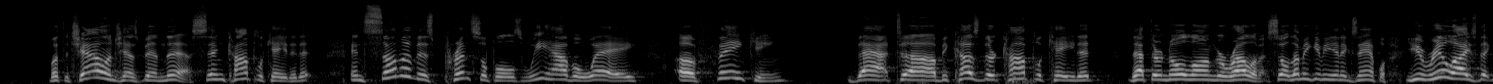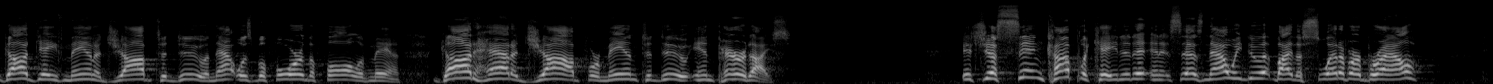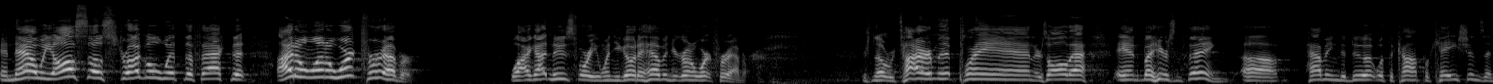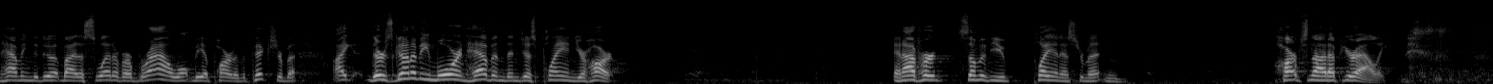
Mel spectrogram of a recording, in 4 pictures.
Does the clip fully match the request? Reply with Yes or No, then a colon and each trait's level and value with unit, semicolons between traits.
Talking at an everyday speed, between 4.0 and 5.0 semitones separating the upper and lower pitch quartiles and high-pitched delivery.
Yes: average, 180 wpm; average, 4.3 semitones; high, 215 Hz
